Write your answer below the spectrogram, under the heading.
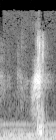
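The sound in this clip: A toy duck squeezed in a hug gives a single short, nasal quack, rising briefly above a steady low background hum.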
